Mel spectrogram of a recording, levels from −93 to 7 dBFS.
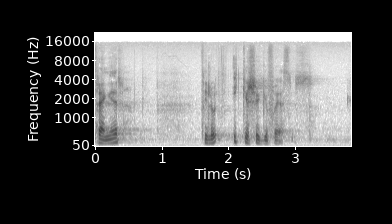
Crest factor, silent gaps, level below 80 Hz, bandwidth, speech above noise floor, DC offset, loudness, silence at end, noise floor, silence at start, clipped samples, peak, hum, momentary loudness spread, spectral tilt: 24 dB; none; -74 dBFS; 15.5 kHz; 25 dB; under 0.1%; -31 LUFS; 0 s; -55 dBFS; 0 s; under 0.1%; -8 dBFS; none; 23 LU; -4 dB/octave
